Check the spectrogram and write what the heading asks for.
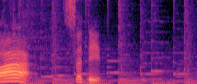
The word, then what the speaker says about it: เสด็จ: ตัว สะกด แม่ กด ที่ มี จ จาน เป็น ตัว สะกด ออก เสียง เป็น เสียง ด เด็ก ได้ แก่ คำ ว่า ตำรวจ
